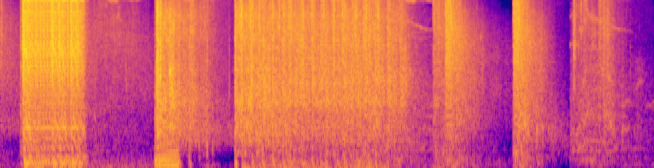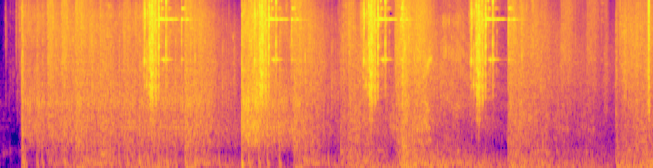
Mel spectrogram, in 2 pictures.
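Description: Rifle shots ring out one at a time, with sharp cracks.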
